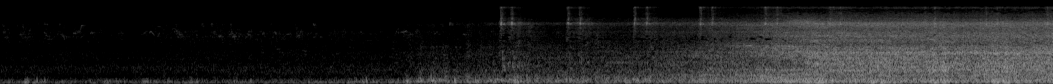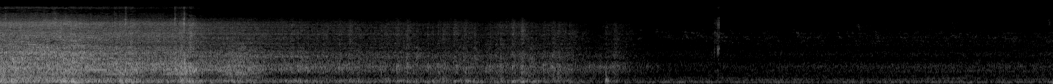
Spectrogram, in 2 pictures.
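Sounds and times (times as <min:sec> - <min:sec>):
train rushing past: 0:03.4 - 0:17.4.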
